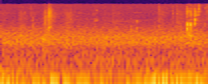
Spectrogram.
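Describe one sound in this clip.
A man chews food.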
